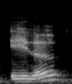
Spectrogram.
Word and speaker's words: Edel: So Edel, the name comes from the Edelweiss. Edelweiss is a flower that grows in the Swiss Alps on very high altitudes. It's like known to be like a very resilient flower. And I thought, okay, I'll put a little bit of patriotism into the branding, into the name. So we pronounce it Edel. But in English, it makes more sense to call it Edel.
